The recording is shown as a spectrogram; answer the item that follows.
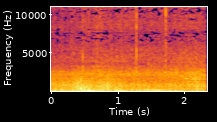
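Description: A strong storm sound effect with heavy wind roar and a low rumble of thunder, dense and continuous, loud and close, with no voices.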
